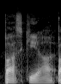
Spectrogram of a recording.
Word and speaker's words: Basquiat: Okay, I had Basquiat. Is that how you say that? Or is it Basquiat? – It's Basquiat.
